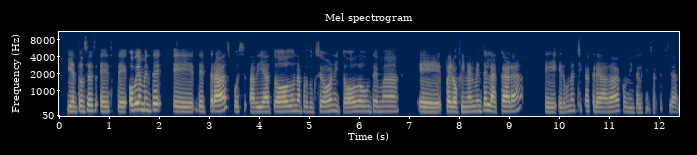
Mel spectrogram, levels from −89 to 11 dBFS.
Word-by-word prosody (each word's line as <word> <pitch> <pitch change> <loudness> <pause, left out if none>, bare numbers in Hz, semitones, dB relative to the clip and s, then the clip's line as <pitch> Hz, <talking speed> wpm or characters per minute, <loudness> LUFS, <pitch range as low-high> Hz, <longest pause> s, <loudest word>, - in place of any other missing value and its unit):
Y 200 - 0
entonces, 205 +3 -1
este, 190 -1 -2
obviamente, 250 0 +4 0.2
eh, 185 -2 -3
detrás, 205 - +4
pues, 190 -1 -11
había 185 +1 +1
todo 195 +1 +3
una 215 -1 -2
producción 195 +3 -3
y 210 - -11
todo 190 +3 -1
un 200 -2 -12
tema, 195 -1 -4 0.4
eh, 175 -2 +1
pero 190 -2 +4
finalmente 200 +4 -3
la 200 -5 +3
cara, 200 - +3 0.5
eh, 175 -1 -5
era 175 -1 -6
una 215 +3 -9
chica 205 0 -8
creada 185 +2 -1
con 185 -4 -12
inteligencia 170 0 -13
artificial. 185 -2 -12
195 Hz, 135 wpm, -23 LUFS, 185-205 Hz, 0.5 s, obviamente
